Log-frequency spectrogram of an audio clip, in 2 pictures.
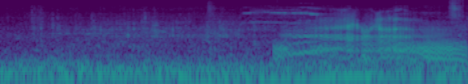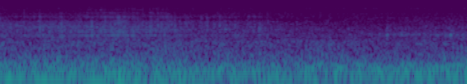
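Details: A clingy tabby community cat, jealous while a tortoiseshell cat is being petted, gives one drawn-out, wavering meow lasting about two seconds over a steady low background hum; tabby cat.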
